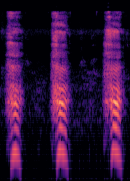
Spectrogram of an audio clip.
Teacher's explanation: হামজা আর হার মাখরাজ একই হলকের শুরু হতে।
